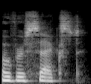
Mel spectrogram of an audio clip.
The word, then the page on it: oversexed: American English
